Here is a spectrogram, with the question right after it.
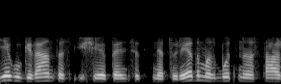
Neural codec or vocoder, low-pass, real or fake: none; 3.6 kHz; real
